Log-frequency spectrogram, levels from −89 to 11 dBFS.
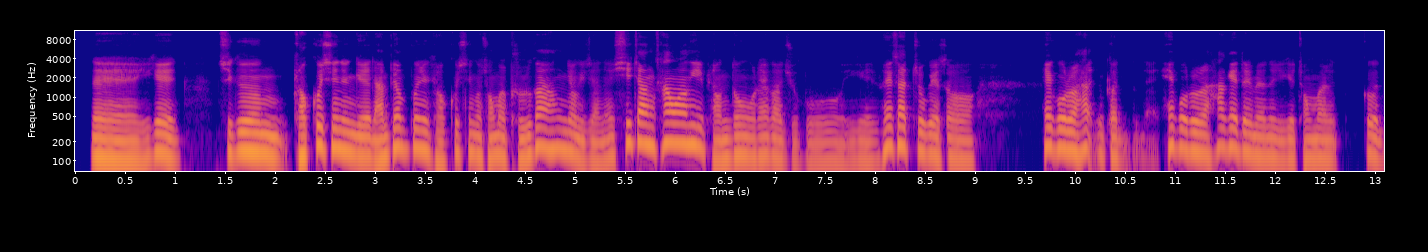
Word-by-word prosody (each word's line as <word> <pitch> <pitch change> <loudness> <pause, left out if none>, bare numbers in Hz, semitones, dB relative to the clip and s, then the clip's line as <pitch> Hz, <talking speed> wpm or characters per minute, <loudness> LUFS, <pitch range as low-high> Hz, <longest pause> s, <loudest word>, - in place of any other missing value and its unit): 네. 105 -3 +3
이게 115 0 +1 0.4
지금 135 -4 +4
겪으시는 145 +2 +2
게 120 -1 +3
남편분이 150 +7 +1
겪으시는 125 +5 -5
건 120 - -2
정말 115 0 -1
불가항력이잖아요. 115 - -1
시장 190 - +2
상황이 185 -1 +3
변동을 115 -1 -2
해 120 - -1
가지고 95 -3 -7
이게 100 0 -7
회사 170 -1 +1
쪽에서 110 -6 -2 0.7
해고를 155 -4 +3
하 155 - -1
그러니까 115 -3 -5 0.5
해고를 145 -6 +1
하게 160 +4 -1
되면은 120 -5 -1
이게 105 +1 -3
정말 110 -1 -3 0.3
그 115 -7 -3
120 Hz, 315 characters per minute, -24 LUFS, 105-150 Hz, 0.7 s, 지금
